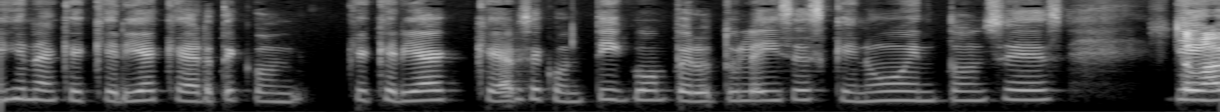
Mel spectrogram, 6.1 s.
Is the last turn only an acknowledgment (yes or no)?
yes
